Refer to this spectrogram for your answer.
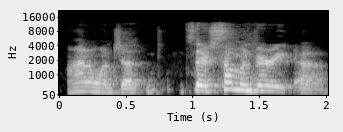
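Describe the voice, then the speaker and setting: A woman's voice: medium pitch, lively intonation, fairly quick. A woman talking casually as an interview guest, chatty and given to acting out bits of dialogue. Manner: chatty, acts out quoted dialogue. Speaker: interview guest, author and drama teacher. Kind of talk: animated casual interview talk.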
